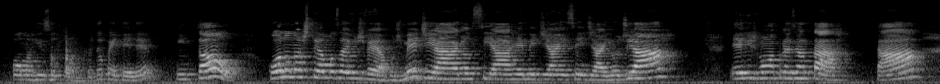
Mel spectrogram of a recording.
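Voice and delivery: usual speaking voice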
